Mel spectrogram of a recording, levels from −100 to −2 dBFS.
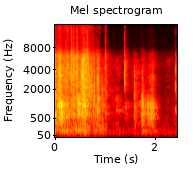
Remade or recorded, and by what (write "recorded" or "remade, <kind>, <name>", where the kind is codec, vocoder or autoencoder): remade, vocoder, Vocos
